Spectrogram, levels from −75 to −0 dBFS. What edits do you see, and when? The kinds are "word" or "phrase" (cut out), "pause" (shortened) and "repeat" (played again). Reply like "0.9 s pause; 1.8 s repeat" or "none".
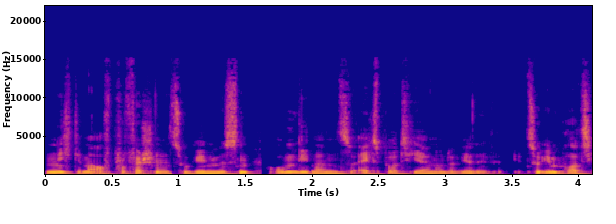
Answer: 0.9 s word; 1.6 s pause; 2.0 s word

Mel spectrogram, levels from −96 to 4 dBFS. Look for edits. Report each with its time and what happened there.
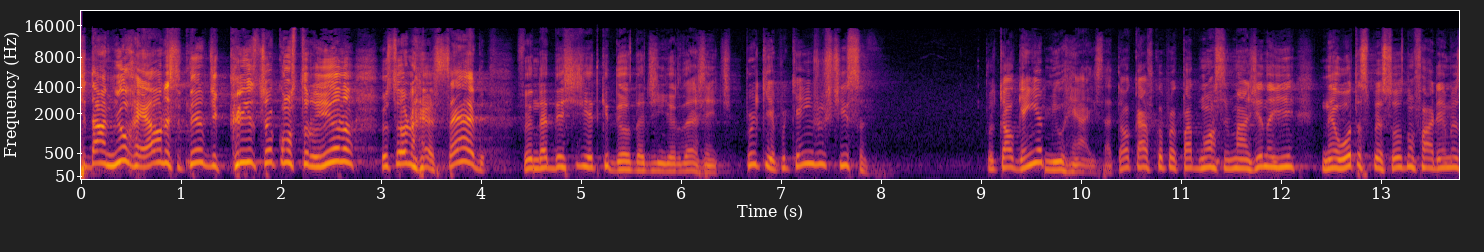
4.5 s word; 6.6 s pause; 9.6 s word

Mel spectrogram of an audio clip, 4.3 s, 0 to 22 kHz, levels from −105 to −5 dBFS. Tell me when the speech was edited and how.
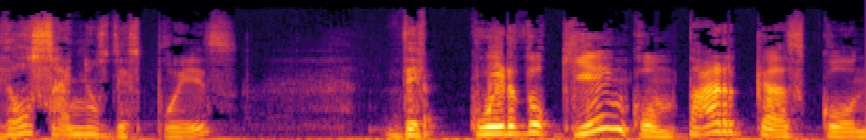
2.1 s word; 2.8 s word

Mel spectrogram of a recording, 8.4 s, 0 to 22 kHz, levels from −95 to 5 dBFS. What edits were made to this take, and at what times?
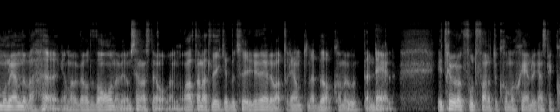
none

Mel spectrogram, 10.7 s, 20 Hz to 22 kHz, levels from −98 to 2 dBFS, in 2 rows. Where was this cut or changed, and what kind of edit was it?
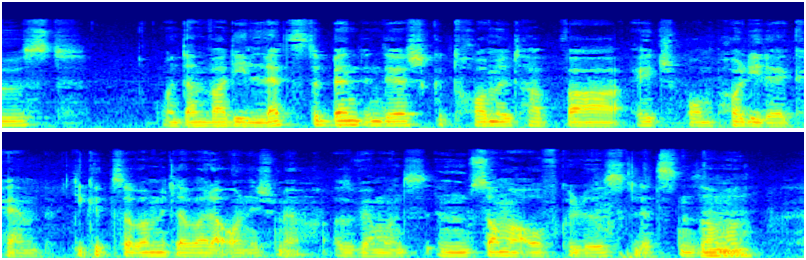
none

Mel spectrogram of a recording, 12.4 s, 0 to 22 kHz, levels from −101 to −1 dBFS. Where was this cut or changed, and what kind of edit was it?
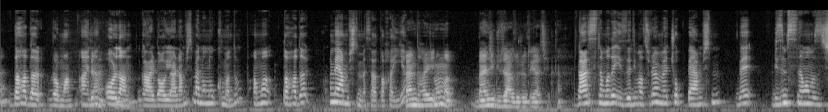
4.9 s word; 6.5 s word

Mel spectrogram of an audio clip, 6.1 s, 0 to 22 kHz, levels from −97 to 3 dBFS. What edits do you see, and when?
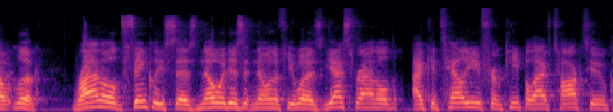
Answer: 4.0 s pause

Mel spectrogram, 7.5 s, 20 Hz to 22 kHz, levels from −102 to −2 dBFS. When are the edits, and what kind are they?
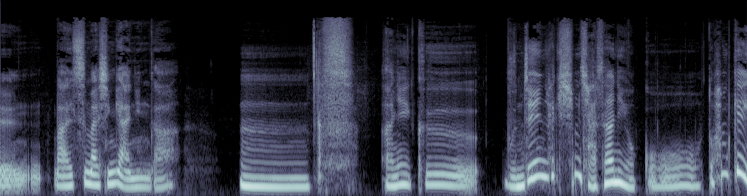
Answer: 4.1 s word; 5.5 s word

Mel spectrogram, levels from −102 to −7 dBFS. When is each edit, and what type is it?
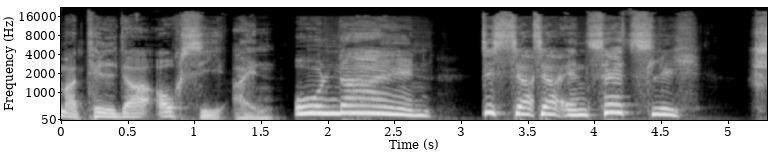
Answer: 1.7 s pause; 3.2 s word; 3.5 s repeat

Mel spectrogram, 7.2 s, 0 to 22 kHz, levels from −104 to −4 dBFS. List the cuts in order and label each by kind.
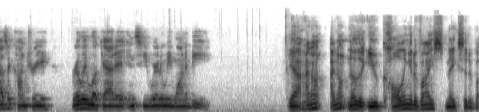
none

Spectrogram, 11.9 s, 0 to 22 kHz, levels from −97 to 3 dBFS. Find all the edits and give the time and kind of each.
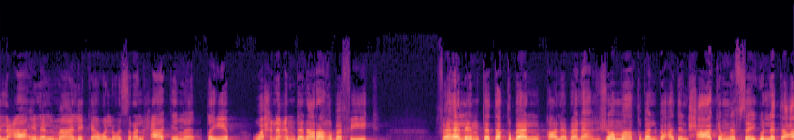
3.0 s pause

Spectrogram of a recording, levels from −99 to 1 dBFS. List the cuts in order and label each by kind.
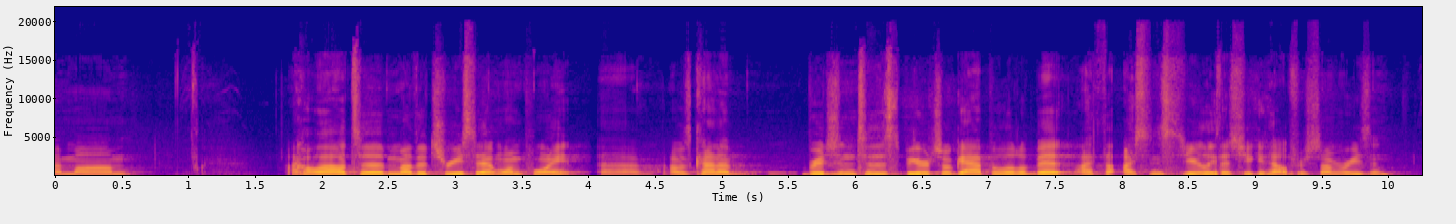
1.8 s word; 4.0 s pause; 8.7 s word; 9.3 s word

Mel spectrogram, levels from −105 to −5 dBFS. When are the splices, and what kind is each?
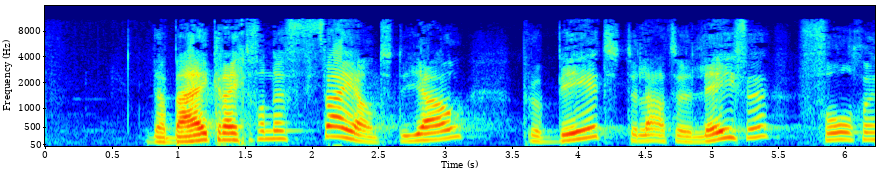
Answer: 1.5 s phrase

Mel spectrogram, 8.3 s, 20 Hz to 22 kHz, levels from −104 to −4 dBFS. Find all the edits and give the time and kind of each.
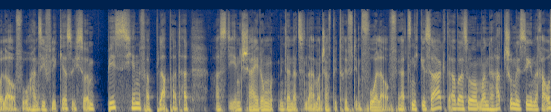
none

